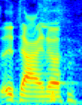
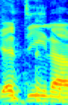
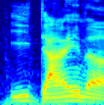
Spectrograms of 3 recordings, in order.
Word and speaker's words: Edina: the mispronunciation is a dinner but the actual pronunciation is edina so okay so that makes sense edina but uh but yeah i thought it was like adina or something like that but it kind of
